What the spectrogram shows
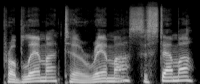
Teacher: A lot of words ending in emma, many of which come from Greek almost always take that opened e sound. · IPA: /ɛ/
